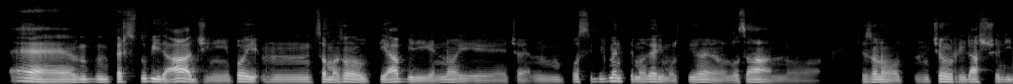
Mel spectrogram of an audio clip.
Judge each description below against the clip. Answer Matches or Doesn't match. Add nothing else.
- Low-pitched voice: Matches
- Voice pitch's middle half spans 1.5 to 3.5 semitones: Matches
